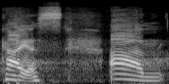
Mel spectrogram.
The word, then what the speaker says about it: Kious: And so if you don't recognize the name Erica Kious, did I say it right? Close enough? Pious like Kious.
